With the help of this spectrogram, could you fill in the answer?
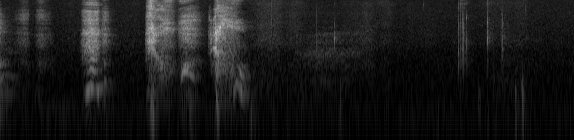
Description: Newborns sneeze a lot, but not because they're cold or sick. It's simply how they clear their nasal and respiratory passages of congestion and airborne particles.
